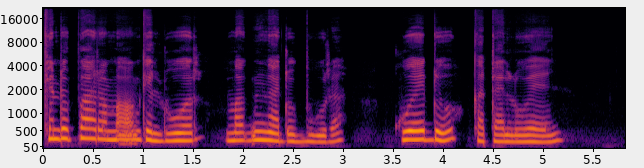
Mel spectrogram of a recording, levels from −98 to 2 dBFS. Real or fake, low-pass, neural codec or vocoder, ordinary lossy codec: fake; none; codec, 44.1 kHz, 7.8 kbps, Pupu-Codec; none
